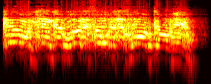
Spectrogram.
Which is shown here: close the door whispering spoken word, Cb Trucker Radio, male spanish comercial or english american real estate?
Cb Trucker Radio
